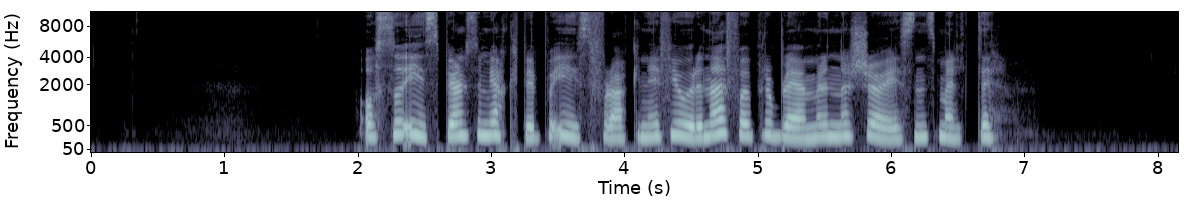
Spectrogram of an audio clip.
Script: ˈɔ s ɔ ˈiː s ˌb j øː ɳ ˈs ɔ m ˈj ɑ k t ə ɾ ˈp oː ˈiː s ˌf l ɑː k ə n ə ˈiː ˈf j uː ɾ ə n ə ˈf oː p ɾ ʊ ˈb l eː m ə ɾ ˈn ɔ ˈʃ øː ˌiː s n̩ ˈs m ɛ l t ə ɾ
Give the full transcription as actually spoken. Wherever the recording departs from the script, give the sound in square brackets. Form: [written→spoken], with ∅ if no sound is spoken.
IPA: ˈɔ s ɔ ˈiː s ˌb j øː ɳ ˈs ɔ m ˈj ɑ k t ə ɾ ˈp oː ˈiː s ˌf [l→ɽ] ɑː k ə n ə ˈiː ˈf j uː ɾ ə n ə ˈf oː p ɾ ʊ ˈb l eː m ə ɾ ˈn ɔ ˈʃ øː ˌiː s n̩ ˈs m ɛ l t ə ɾ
